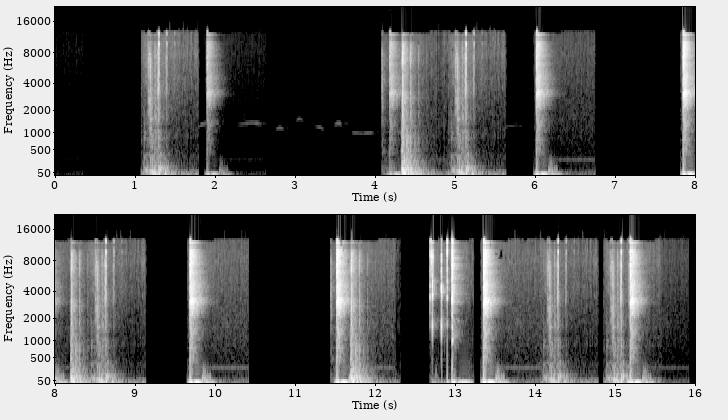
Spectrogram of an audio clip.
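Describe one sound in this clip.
A door swings open several times.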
